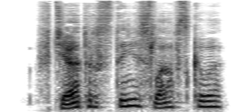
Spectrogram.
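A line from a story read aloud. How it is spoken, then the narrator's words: Timid answer. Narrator (Russian): робко ответил Сережа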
